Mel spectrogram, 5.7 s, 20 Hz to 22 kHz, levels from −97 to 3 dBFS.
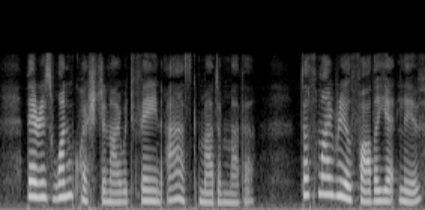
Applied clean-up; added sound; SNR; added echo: none; none; none; none.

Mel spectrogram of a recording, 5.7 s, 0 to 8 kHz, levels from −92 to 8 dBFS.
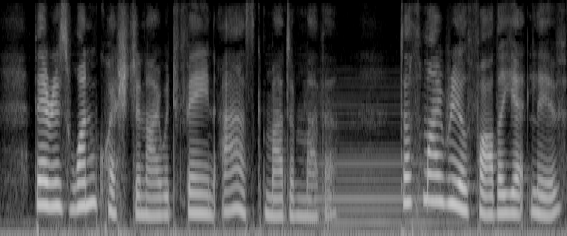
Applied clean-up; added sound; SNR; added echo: none; Bowed string instrument; 20 dB; none.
